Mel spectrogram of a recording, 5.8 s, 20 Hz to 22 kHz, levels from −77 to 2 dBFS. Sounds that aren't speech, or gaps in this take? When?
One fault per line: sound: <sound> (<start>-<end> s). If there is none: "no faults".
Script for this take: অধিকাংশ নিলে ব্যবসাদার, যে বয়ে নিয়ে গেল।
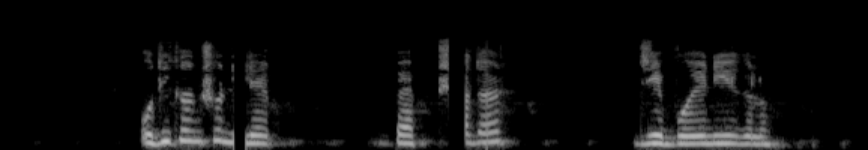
sound: dropout (1.6-1.6 s)
sound: dropout (3.0-3.1 s)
